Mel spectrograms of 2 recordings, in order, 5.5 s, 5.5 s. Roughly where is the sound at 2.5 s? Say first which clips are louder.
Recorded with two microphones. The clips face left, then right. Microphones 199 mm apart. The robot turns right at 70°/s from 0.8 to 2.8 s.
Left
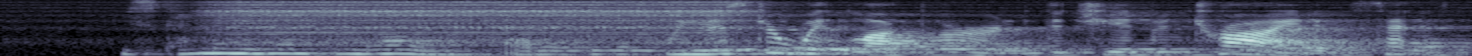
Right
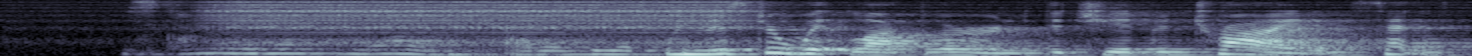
Right 7 dB; right.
